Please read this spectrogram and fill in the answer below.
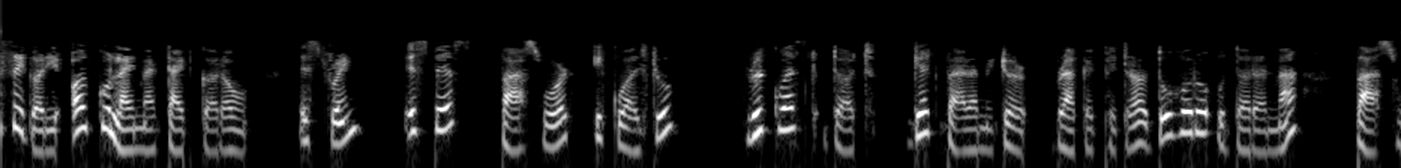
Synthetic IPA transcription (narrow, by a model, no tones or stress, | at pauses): esʌjɡʌɾiʌrkolajnmaʈajp̚ɡ̥ʌɾʌw̃ | esʈriŋ | espes | paswʌrɖikwalʈu | rikwesʈɖʌʈɡeʈpaɾamiʈʌrbrakeʈ̚bʱit̪rʌd̪oɦoɾoʔud̪ːʌɾʌnma | pasw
